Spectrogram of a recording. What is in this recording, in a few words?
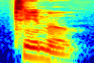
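"Temu", US English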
